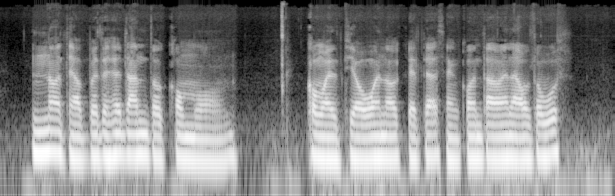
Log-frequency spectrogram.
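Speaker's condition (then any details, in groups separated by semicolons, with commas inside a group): Cerebral palsy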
